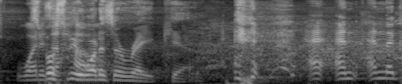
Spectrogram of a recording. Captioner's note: everyone laughs happily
